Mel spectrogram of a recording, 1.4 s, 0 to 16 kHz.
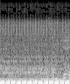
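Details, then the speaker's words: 1966 Austin Healey Sprite four-cylinder with a new electronic distributor, timing just set before tightening: a steady, even low idle with a regular pulse and no misses or knocks. Normal idle. "oh yeah that sounds great hell yeah it's running again about right there i'll tighten it up"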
